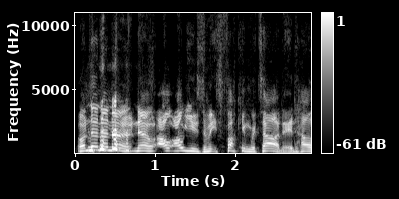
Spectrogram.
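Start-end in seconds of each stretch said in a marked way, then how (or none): none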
